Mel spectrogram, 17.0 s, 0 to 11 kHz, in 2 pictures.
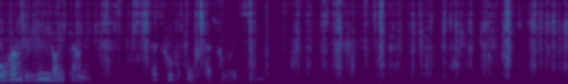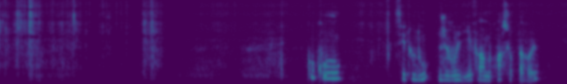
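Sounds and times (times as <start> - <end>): plastic bag crinkling: 0.0 - 11.1.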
